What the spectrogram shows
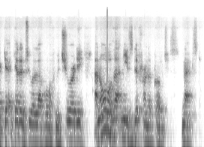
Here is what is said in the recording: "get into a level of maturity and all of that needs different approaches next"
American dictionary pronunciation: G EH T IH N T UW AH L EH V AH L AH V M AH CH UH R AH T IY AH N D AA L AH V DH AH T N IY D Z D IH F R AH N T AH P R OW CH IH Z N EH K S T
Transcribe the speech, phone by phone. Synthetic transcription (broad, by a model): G EH T IH N T UW AH L EH V AH L AH V M AH CH UH R AH T IY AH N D AA L AH V DH AH T N IY D Z D IH F R AH N T AH P R OW CH IH Z N EH K S T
